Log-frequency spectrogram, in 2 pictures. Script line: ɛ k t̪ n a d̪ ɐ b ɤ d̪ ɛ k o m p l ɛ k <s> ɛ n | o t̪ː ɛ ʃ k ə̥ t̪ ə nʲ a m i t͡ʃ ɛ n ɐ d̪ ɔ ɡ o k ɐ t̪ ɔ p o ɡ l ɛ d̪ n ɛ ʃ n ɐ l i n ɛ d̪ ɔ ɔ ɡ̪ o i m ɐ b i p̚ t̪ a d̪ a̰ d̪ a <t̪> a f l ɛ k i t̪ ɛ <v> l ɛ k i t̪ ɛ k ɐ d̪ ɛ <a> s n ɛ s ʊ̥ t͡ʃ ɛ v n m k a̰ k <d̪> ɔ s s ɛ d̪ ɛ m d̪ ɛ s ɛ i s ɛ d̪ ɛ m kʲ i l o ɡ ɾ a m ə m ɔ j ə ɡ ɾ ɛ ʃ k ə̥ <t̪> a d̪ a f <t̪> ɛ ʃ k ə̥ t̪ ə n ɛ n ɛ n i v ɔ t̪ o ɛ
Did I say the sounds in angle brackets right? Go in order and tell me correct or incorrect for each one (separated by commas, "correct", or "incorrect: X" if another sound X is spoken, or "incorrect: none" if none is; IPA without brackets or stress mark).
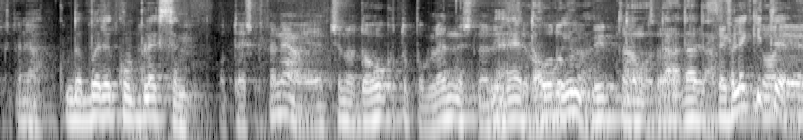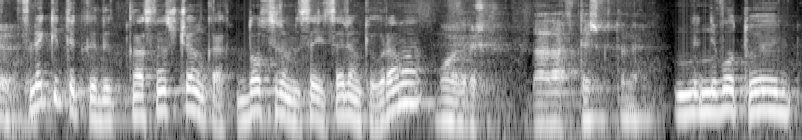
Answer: correct, incorrect: d̪, incorrect: f, correct, correct, incorrect: d̪, correct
